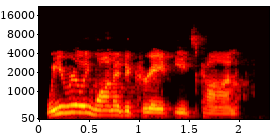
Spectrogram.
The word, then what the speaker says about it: EEEEEATSCON: I'm going to pronounce it EEEEATSCON. Did I do that correctly? – You did it great. Honestly, you nailed it. You can also say EEEEATSCON, and people would be fine too.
